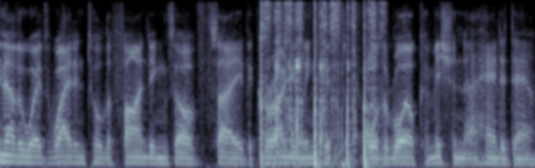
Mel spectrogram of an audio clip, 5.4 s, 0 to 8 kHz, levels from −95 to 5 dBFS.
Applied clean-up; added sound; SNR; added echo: none; Writing; -3 dB; none.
